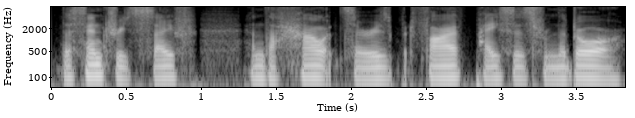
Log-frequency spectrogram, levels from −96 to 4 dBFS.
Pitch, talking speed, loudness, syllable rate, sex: 95 Hz, 205 wpm, -20 LUFS, 5.5 syllables/s, male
